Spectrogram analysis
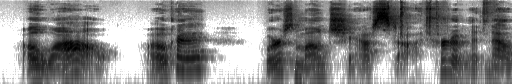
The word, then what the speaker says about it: Shasta: Are locations like Mount Shasta, if I'm pronouncing that wrong, they know what I'm talking about. It's Shasta.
